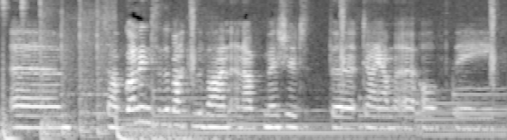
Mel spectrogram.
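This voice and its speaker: A woman is talking while clear music sounds behind her. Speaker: DIY van build vlogger. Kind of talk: casual vlog chat. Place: home room. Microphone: camera far.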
